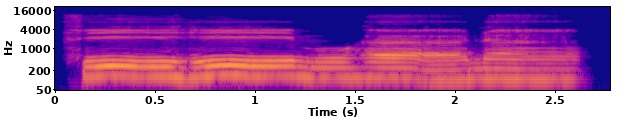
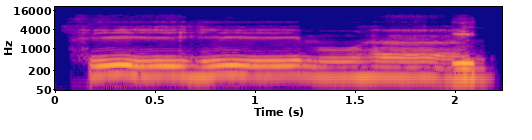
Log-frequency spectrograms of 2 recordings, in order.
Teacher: khusus pada kata ini hi-nya dibaca panjang. Fihi muhana.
